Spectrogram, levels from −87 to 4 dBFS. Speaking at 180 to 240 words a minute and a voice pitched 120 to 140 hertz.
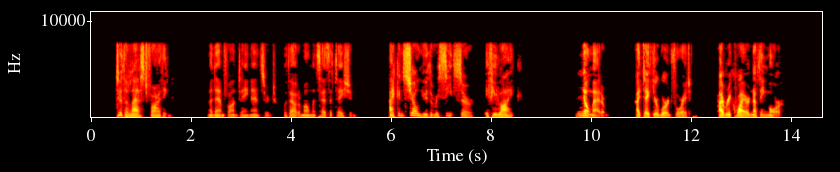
No: slow, 135 wpm; low, 135 Hz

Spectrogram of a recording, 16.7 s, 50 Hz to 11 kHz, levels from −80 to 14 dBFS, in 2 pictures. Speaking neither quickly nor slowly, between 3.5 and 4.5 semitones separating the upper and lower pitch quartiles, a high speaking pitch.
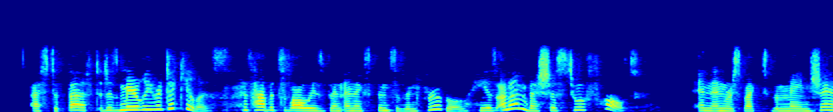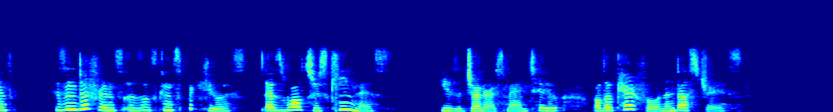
No: average, 165 wpm; average, 4.9 semitones; very high, 255 Hz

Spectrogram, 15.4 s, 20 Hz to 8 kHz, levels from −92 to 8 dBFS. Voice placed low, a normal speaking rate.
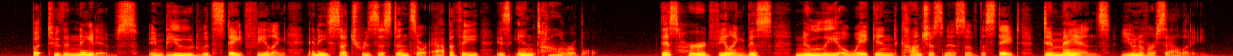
No: low, 125 Hz; slow, 110 wpm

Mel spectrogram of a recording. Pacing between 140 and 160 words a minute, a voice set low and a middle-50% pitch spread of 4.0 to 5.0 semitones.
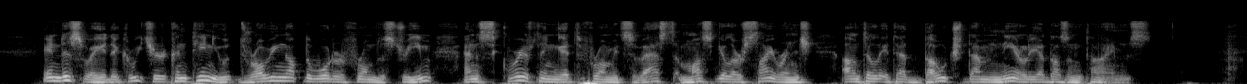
Yes: average, 145 wpm; low, 115 Hz; average, 4.6 semitones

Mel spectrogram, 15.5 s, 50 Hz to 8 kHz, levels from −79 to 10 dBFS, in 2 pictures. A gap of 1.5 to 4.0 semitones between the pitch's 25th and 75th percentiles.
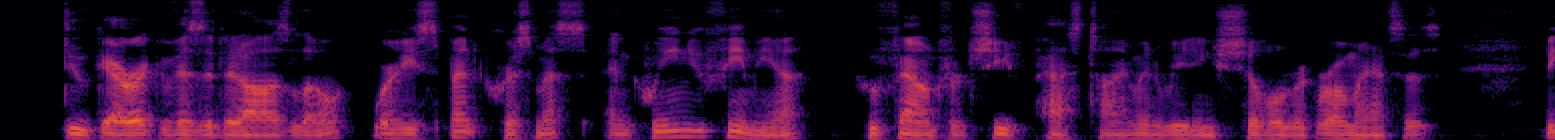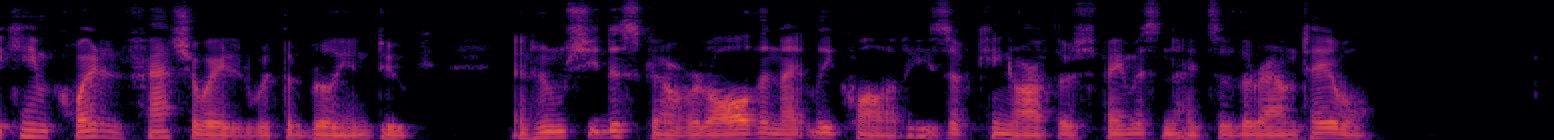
Yes: average, 3.6 semitones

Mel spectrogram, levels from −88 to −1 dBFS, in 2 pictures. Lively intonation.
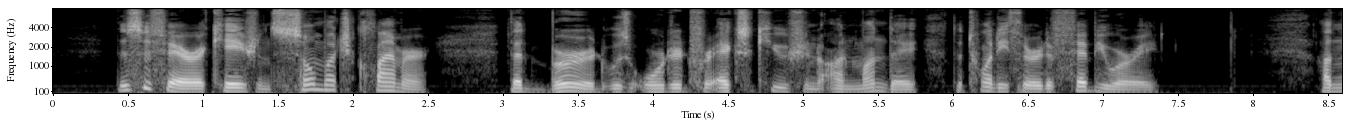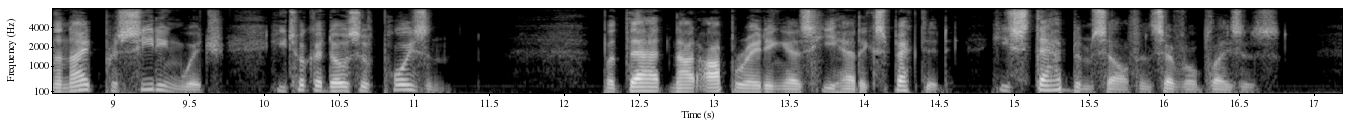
Yes: wide, 5.7 semitones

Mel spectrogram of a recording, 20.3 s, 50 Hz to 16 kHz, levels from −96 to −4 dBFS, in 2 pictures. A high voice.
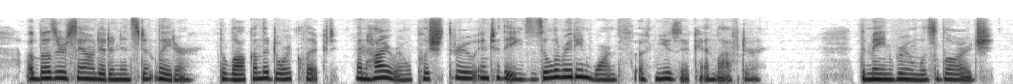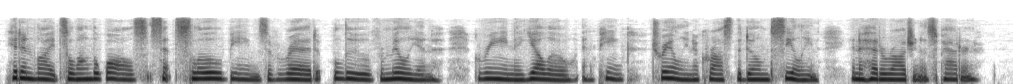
Yes: high, 210 Hz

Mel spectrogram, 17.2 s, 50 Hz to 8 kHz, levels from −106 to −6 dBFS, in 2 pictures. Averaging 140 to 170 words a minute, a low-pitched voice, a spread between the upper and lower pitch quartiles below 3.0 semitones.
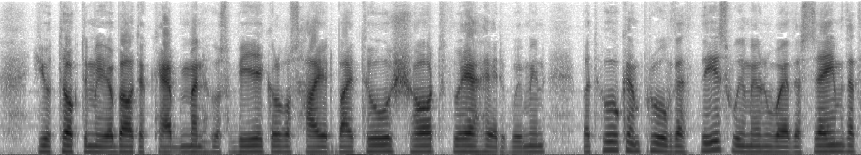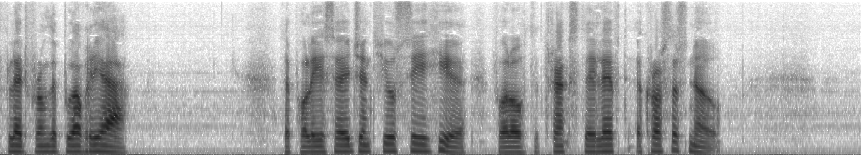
Yes: average, 160 wpm; low, 115 Hz; narrow, 2.6 semitones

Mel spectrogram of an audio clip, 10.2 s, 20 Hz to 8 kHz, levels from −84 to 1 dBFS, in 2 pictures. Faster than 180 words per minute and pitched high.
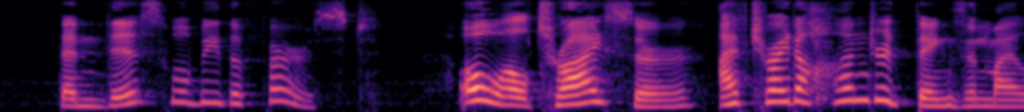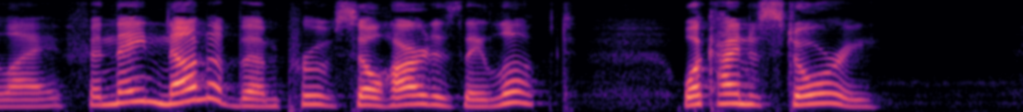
Yes: average, 195 wpm; high, 230 Hz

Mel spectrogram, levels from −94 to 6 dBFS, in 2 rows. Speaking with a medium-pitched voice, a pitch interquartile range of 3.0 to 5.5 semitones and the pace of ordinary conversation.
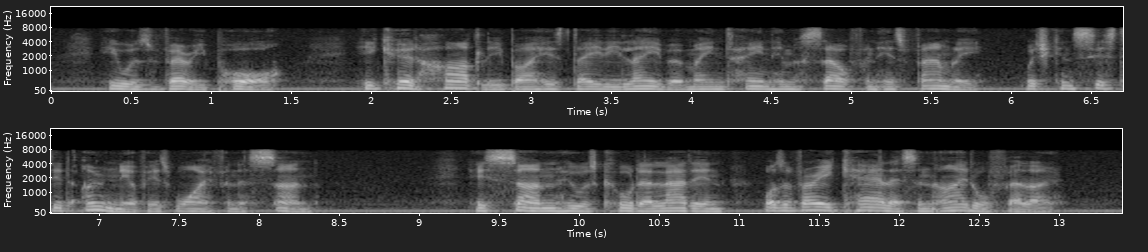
No: low, 120 Hz; average, 3.3 semitones; average, 170 wpm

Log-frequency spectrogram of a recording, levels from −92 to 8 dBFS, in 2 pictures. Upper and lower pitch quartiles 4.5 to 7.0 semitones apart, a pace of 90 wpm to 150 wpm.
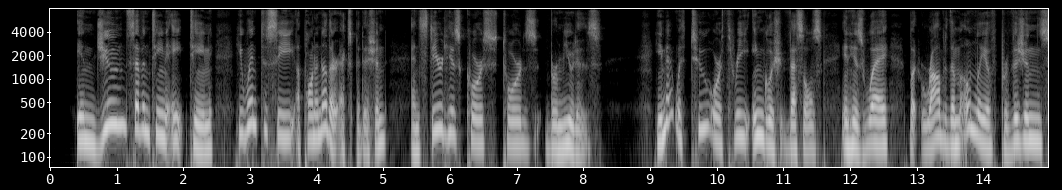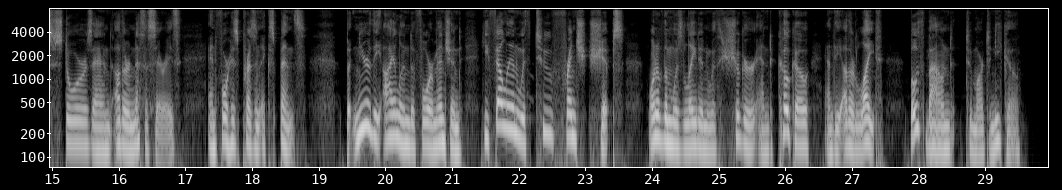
Yes: average, 5.3 semitones; average, 140 wpm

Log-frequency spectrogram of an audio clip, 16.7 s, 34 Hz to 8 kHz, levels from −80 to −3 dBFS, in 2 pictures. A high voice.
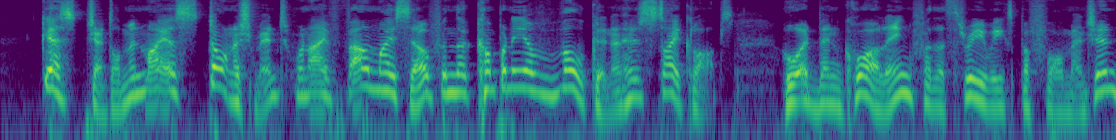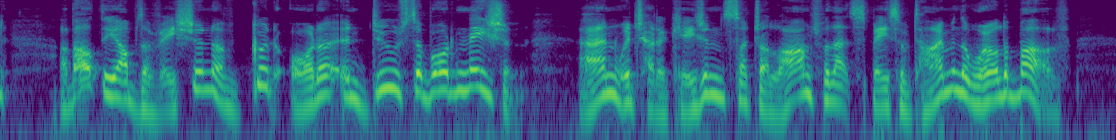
Yes: high, 195 Hz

